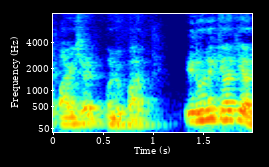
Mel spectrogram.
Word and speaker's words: Poisson: एक टर्म है जिसका नाम है पायसन रेशियो। एक्चुअली इसका नाम है पॉइजन्स रेशियो। हम इसे अलग अलग तरीके से प्रोनाउंसिएशन करते हैं। कुछ लोग पॉइजन्स रेशियो, कुछ लोग पायसन रेशियो, हिंदी में इसको पायसन अनुपात के नाम से जानते हैं।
